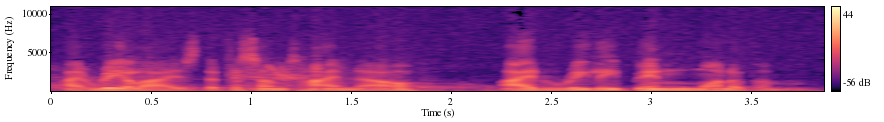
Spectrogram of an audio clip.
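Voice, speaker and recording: A man's voice: medium pitch, sing-song, moderate pace, gravelly, background noise. An actor in a 1950s radio drama playing a weary, disillusioned advertising man who tells his story in a hardboiled, reflective way. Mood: grave, resigned. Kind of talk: 1950s radio drama acting and first-person narration.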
